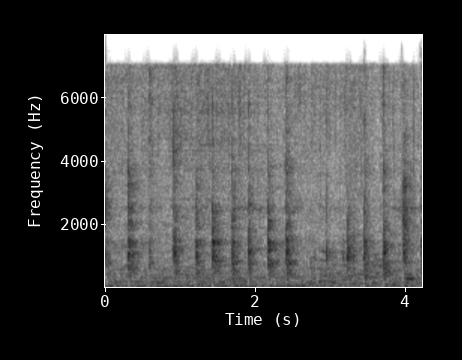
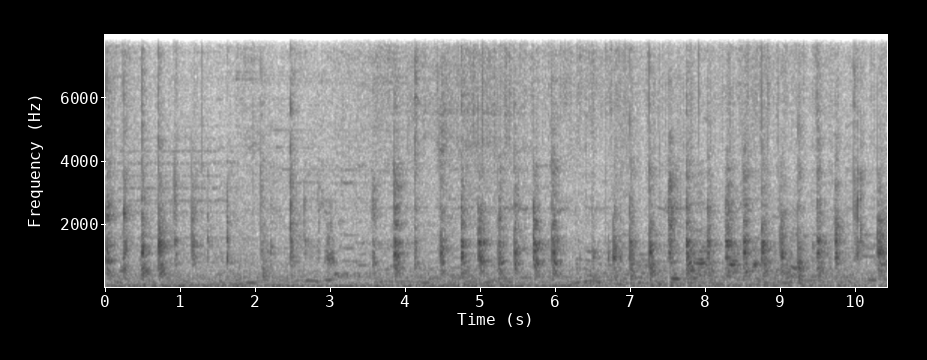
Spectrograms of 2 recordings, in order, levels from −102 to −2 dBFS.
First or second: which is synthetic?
first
